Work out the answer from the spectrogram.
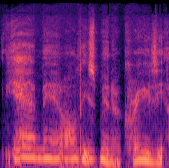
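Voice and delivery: put-on high girlfriend voice agreeing about men. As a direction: toss it off high like a friend who's heard it all. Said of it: "especially if they have a man".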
